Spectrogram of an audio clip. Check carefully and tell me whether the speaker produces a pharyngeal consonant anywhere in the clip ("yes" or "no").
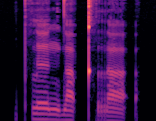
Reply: no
